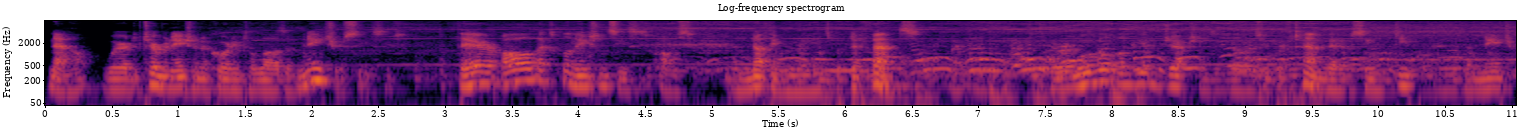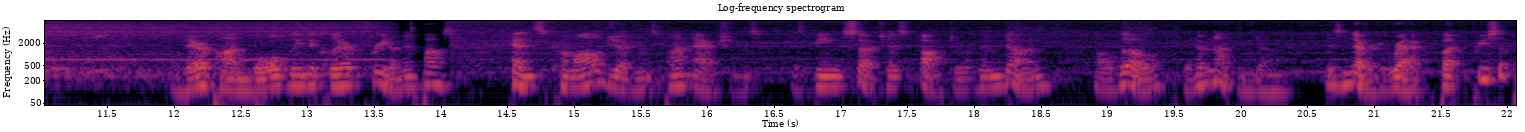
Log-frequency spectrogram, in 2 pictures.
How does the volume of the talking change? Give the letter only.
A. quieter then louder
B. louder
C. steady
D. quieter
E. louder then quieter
D.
